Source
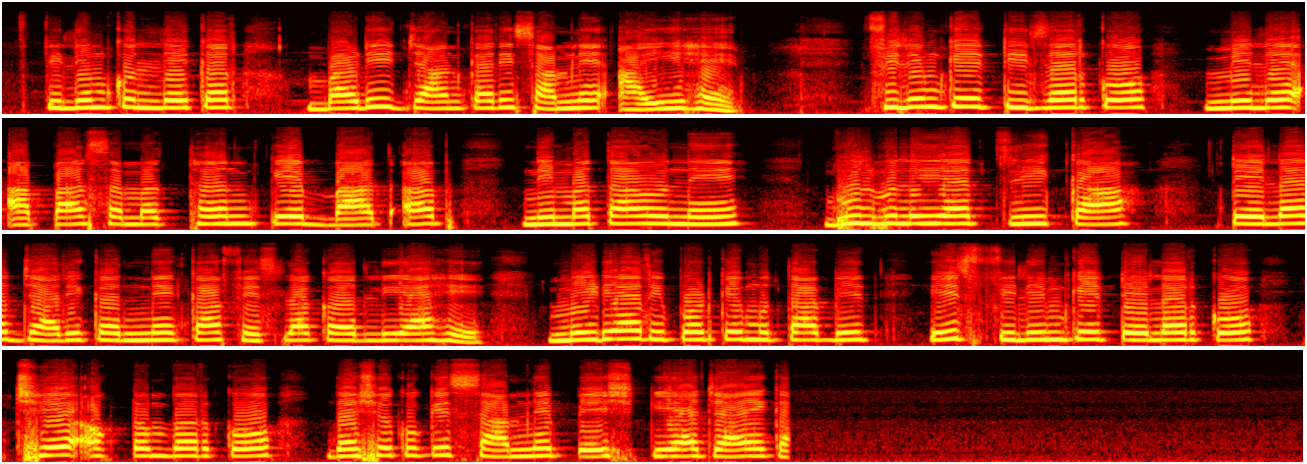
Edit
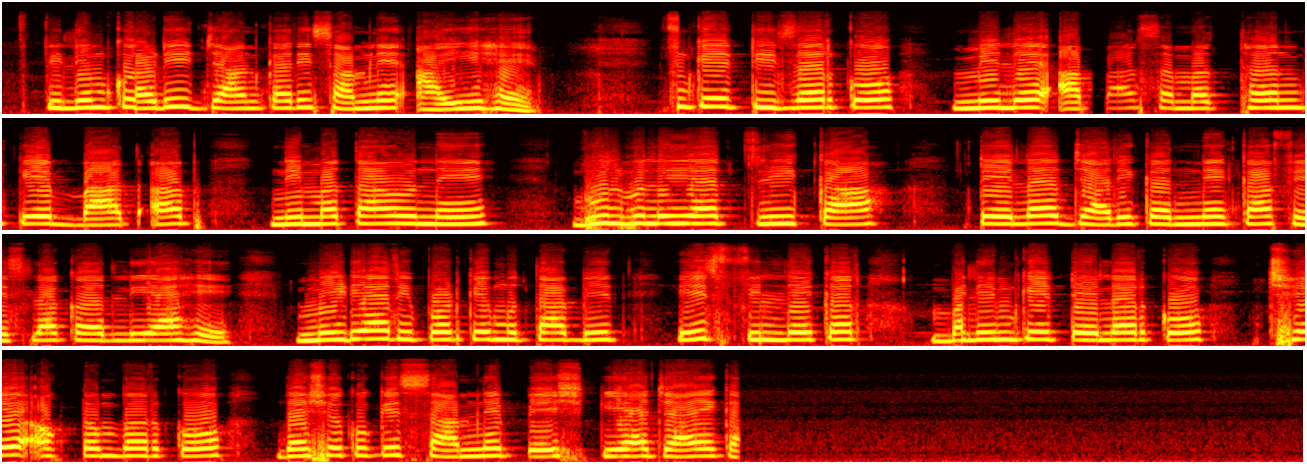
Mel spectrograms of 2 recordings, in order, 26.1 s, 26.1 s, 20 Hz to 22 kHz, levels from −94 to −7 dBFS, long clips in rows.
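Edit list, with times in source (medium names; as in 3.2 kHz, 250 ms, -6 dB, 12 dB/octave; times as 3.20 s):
0.67–1.68 s: move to 18.08 s
4.39–4.64 s: delete
6.71–7.26 s: fade in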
